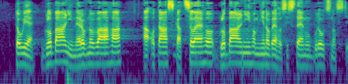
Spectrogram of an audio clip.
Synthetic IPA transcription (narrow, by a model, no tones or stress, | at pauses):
t̪o̞wjɛɡlo̞baːlɲiːnɛɾo̞vno̞vaːɦa | ʔa̰ʔo̞t̪aːskat͡sɛlɛːɦo̞ɡlo̞baːlɲiːɦo̞mɲɛno̞vɛːɦo̞sɪst̪ɛːmubudo̞wt͡sno̞scɪ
